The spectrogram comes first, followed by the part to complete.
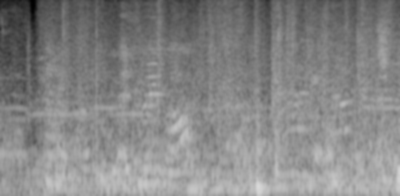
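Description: Background chatter of several voices, children's among them, starting about half a second in.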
